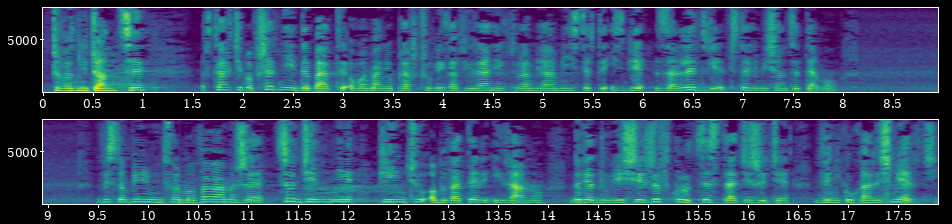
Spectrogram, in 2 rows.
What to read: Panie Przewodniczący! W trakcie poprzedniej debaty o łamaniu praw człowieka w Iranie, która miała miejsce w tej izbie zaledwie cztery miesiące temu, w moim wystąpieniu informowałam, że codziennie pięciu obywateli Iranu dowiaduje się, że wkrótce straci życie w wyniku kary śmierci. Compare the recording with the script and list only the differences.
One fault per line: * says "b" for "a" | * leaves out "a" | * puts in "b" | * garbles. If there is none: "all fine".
* leaves out "moim"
